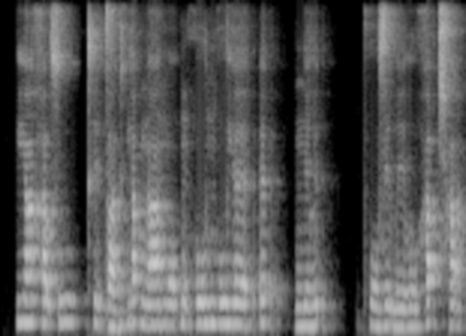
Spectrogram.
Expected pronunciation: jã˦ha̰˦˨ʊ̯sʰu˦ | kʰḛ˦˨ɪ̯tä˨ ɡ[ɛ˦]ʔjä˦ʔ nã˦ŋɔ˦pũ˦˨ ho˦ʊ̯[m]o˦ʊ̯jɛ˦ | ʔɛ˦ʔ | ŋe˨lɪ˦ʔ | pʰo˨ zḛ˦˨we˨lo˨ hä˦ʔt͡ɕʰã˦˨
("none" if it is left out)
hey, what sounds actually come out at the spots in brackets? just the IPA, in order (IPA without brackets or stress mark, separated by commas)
ɪ˦, ɲ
